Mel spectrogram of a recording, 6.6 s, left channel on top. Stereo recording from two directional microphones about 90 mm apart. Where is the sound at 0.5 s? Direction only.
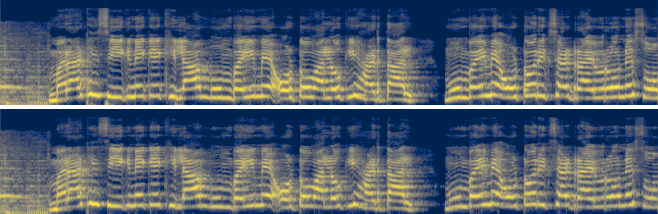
70° left (ahead or behind).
